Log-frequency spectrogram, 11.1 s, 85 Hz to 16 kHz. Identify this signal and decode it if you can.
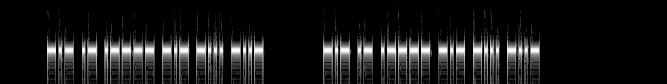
Morse code, heard as a keyed tone, about 25 wpm, 700 Hz. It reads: KA1KBX KA1KBX
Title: USA Call Signs - 6 Characters - Repeated 2x - 25wpm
